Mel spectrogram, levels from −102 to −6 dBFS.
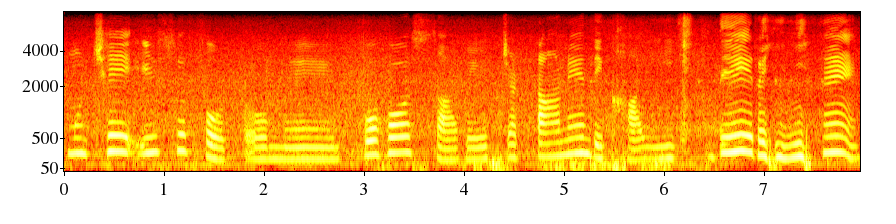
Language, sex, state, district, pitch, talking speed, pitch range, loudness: Hindi, female, Madhya Pradesh, Katni, 205 Hz, 85 wpm, 175-265 Hz, -18 LUFS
